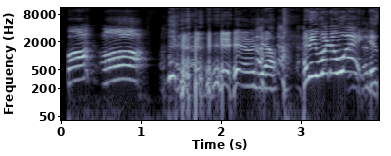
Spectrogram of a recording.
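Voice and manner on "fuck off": shrill, high-pitched, irritated yell. In bed and tired while someone hits the door, retelling a yell. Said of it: "I'm just yelling".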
